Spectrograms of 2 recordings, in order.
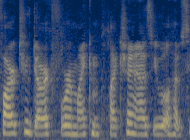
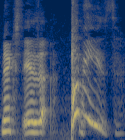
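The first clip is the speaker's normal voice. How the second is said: loud exclamation, pitched higher; 4 semitones higher than usual. Reading out a product name with three exclamation marks: shouting the name loudly. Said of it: "I'm so sorry if you're wearing headphones".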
